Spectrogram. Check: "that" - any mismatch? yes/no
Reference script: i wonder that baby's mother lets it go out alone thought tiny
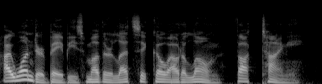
yes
